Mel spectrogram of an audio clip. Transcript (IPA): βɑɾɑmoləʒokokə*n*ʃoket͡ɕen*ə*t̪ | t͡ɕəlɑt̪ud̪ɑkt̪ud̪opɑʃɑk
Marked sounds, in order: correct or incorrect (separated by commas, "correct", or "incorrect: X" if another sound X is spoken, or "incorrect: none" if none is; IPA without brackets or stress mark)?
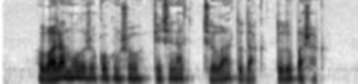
incorrect: m, incorrect: ɑ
